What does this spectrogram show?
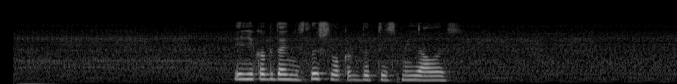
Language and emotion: Russian, neutral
